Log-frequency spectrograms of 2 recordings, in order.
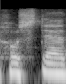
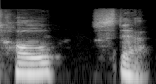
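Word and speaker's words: ὥστε: And here's a word, hosted, the last word of the vocabulary. We've got the rough breathing, so it's got the long O sound with an H in front of it, so it's ho-ste.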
